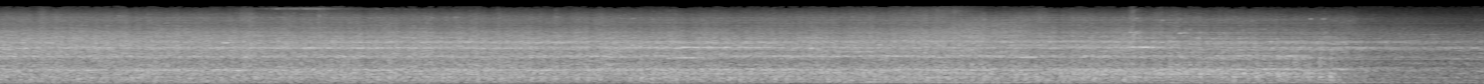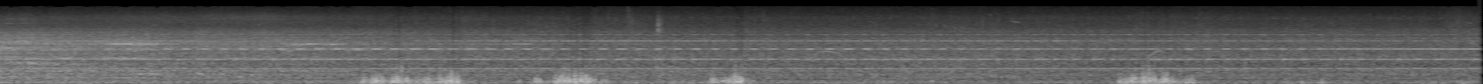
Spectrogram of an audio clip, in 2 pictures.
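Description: Freight train of hopper wagons rolling past a level crossing: the steady rumble and clatter of wheels on the rails, which stops about thirteen seconds in as the last wagon clears. The crossing's warning bells keep ringing with steady tones, with a few brief low rumbles near the end.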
